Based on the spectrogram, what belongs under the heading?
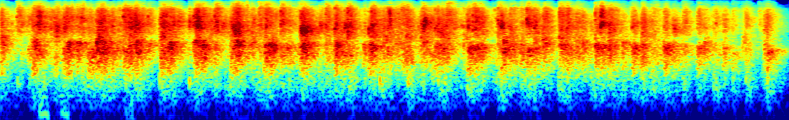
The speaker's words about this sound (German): Nochmal sehr warmen Applaus, dass du da gewesen bist. Vielen Dank.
